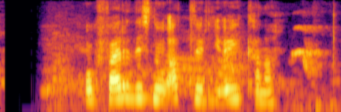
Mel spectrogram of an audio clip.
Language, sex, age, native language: Icelandic, female, 14, Icelandic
